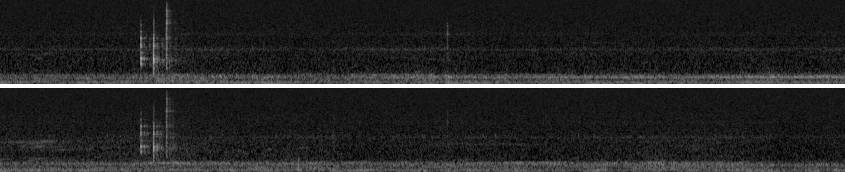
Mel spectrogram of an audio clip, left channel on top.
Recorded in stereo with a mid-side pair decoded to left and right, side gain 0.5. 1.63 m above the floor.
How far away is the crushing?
About 2.5 m.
